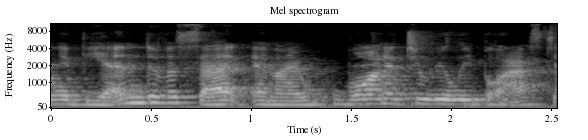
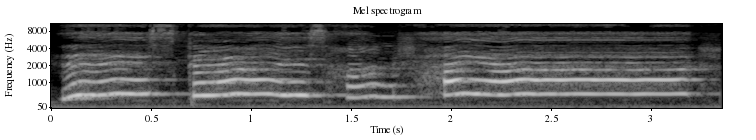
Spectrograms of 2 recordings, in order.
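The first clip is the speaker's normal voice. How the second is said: breathy head voice; 8 dB louder, much slower than usual. Shown as a demonstration. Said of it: "very light breathy sound".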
